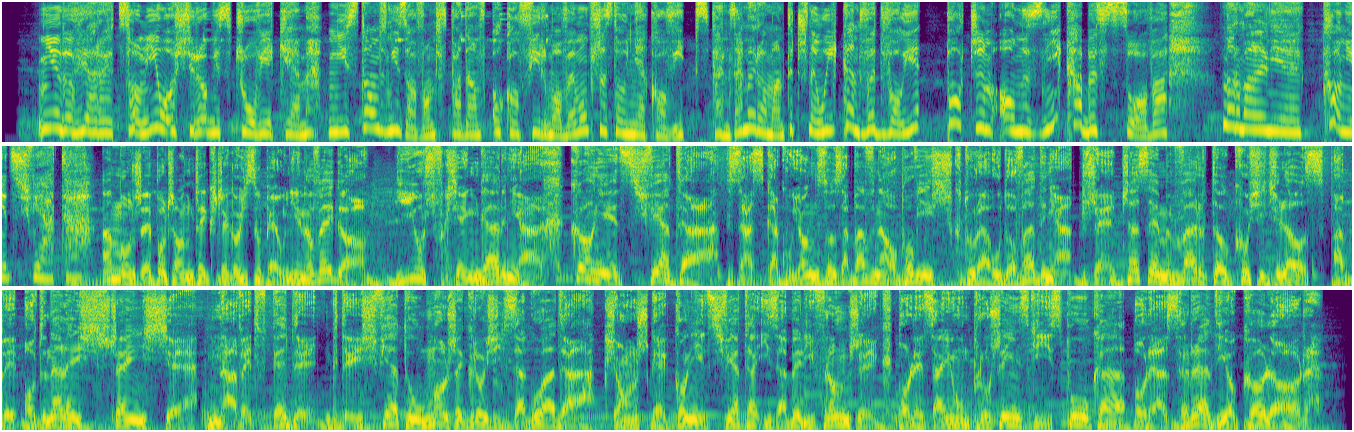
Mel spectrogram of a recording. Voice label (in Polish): reklama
